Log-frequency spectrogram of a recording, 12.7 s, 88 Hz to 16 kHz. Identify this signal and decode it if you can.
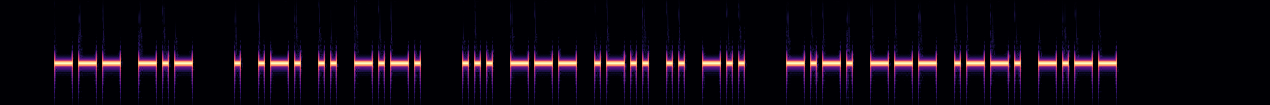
Morse code, heard as a keyed tone, about 20 wpm, 700 Hz. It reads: OK ERIC SOLID COPY
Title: Practice QSO - Exchange 3 - More Info - 20wpm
